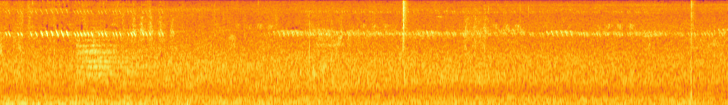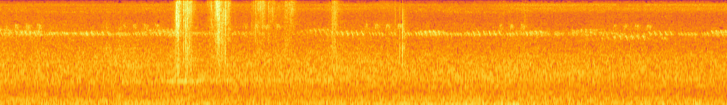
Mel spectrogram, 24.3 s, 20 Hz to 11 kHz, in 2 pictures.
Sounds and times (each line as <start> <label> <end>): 0.0 birds 13.0
0.0 cicadas 24.2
